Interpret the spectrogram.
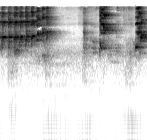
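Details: Breeding-season lovebirds: a shrill squeaky chatter for about a second, a pause, then two brief sharp chirps.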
